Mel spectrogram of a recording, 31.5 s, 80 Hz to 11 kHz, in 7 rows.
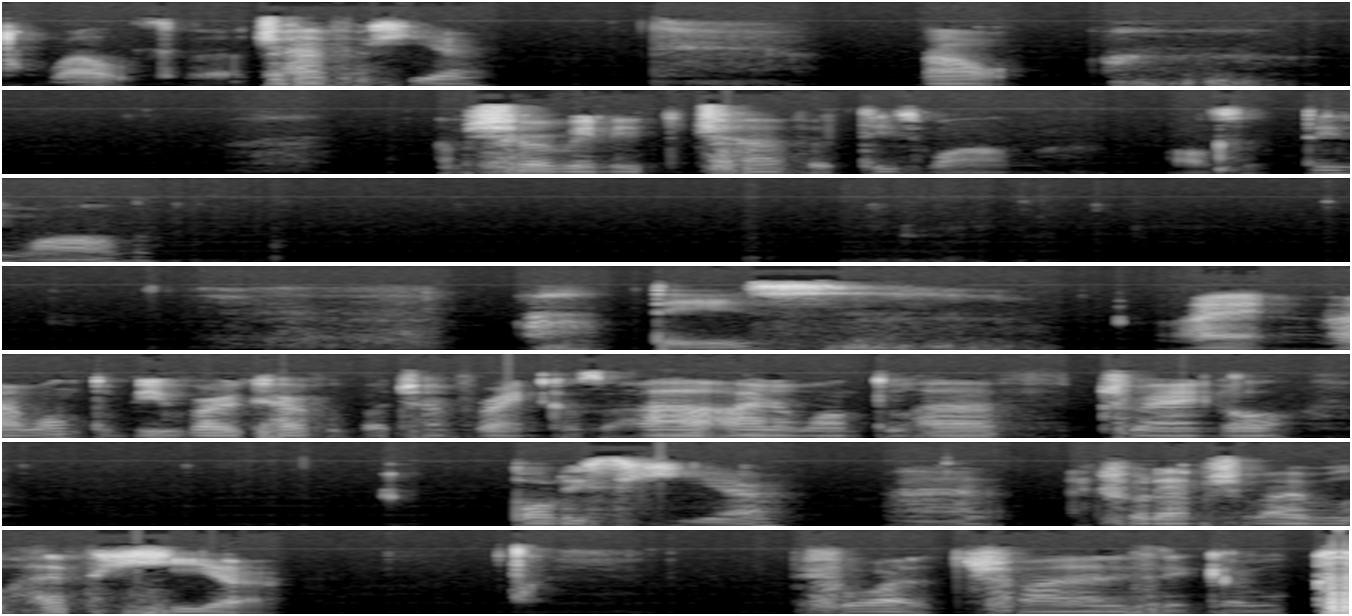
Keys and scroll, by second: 17.1 z.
